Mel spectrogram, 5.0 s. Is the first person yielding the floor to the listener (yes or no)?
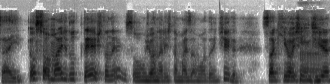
no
